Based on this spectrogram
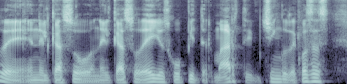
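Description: In a plain, everyday voice, a man talks at a fairly quick pace with a fairly low pitch and ordinary pitch variation against a quiet background. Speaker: tech podcast host. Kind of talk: casual chat.

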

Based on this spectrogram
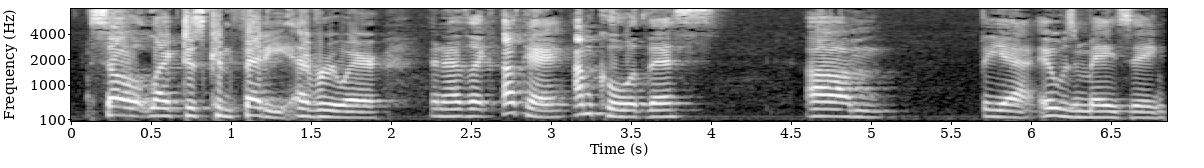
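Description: A woman with a fairly low pitch speaks at a moderate pace, with ordinary pitch variation. She has an unremarkable speaking voice. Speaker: music review podcast co-host. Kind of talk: casual chat.

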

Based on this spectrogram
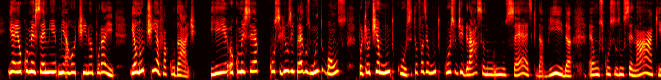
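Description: A woman's high-pitched voice with lively intonation, recorded very cleanly against a silent background, the sound dry and close with no echo. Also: moderate pace. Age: 20s. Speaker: crypto and blockchain entrepreneur. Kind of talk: interview, casual chat. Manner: halting, many fillers.

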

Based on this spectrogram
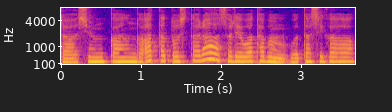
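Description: At a fairly slow pace, a woman with a fairly high pitch and a dark, mellow tone speaks with fairly even intonation. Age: 30s. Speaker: graphic designer and environmental activist. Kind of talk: casual interview chat. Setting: remote call from Denmark.

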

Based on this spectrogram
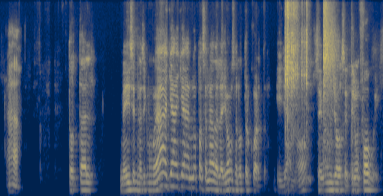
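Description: Medium-pitched male voice, lively intonation, moderate pace, long and frequent pauses. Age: 20s. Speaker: podcast co-host. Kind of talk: casual chat.

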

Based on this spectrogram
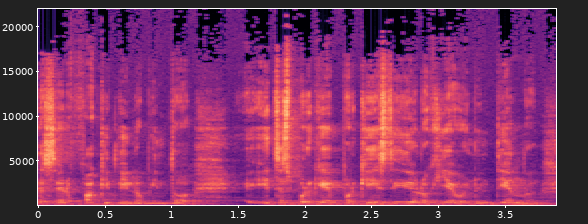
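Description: A man's fairly high-pitched voice comes through noticeable background noise and audible room echo. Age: 20s. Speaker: podcast host. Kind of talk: casual monologue. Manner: halting.

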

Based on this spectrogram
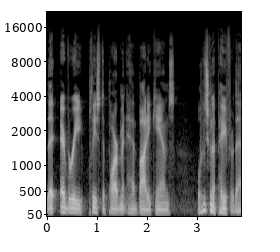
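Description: A man with an American accent speaks at a fairly quick pace. His pitch is very deep and low, with vocal fry. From Southern Illinois, US Midwest. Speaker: police officer and state senate candidate. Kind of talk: interview, campaign-style answers.

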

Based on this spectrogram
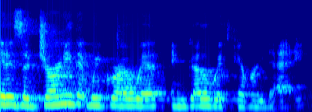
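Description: Ordinary pitch variation from a woman in a Southern US accent. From US South, North Mississippi. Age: 60s. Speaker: motivational speaker. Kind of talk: casual chat. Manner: animated.

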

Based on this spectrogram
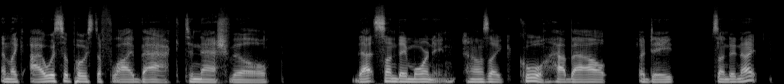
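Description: In a normal speaking voice with an American accent, a man of medium pitch talks at a moderate pace with fairly even intonation, the sound dry and close with no echo on a very clean recording against a silent background. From Pennsylvania, US. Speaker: stepfather sharing his story. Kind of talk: casual interview.

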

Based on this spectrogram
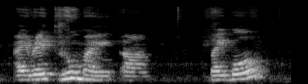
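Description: A woman with a normal speaking voice talks at a fairly high pitch, using ordinary pitch variation. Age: 20s. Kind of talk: faith-sharing monologue.

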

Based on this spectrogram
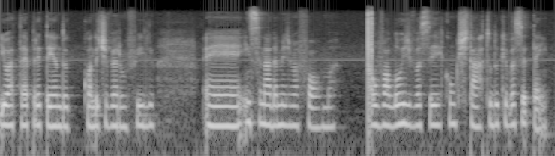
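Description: Her tone dark and mellow, a woman speaks at a moderate pace and a medium pitch with very even loudness. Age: 20s. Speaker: podcast host. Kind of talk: solo podcast monologue. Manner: animated.

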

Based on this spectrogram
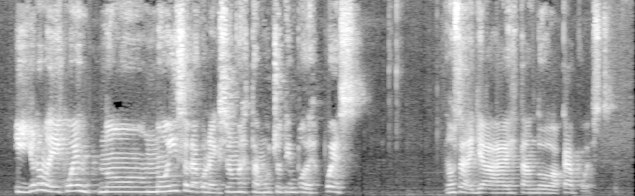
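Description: There is noticeable background noise behind this woman. Her voice is high-pitched with ordinary pitch variation. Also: moderate pace. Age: young. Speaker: artist. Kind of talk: interview. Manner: halting.

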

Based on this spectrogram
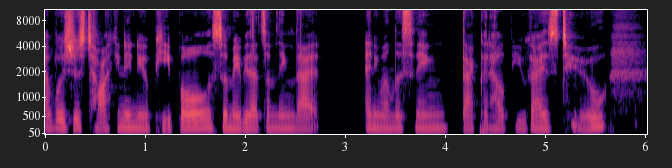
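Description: Speaking at a fairly quick pace, a woman with a fairly low pitch uses a normal speaking voice, heard in a dry, close sound with no echo. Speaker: podcast co-host. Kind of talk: casual chat.

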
